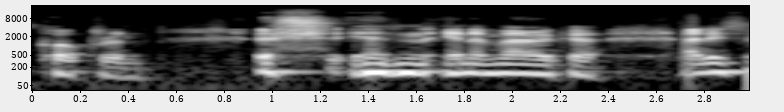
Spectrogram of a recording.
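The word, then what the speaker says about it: Cochrane: robbed off on him um but yeah it's pronounced Cochran but like I know a guy and I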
